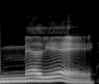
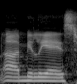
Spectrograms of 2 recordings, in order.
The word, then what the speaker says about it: Méliès: Gunn, Georges Méliès, Jean Chanher. How do you say it? – I think you actually say the S in Méliès. Yeah, I believe it's like that.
